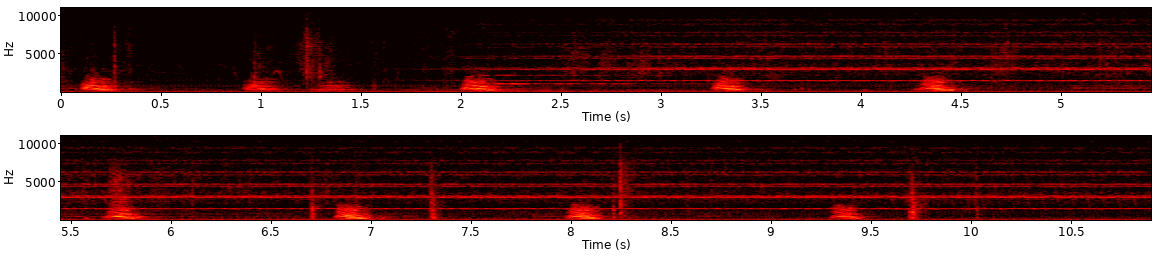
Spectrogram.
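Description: A dog barking over and over at a fairly even pace, about one bark a second, faint. A faint steady high tone comes in about two seconds in and holds.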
